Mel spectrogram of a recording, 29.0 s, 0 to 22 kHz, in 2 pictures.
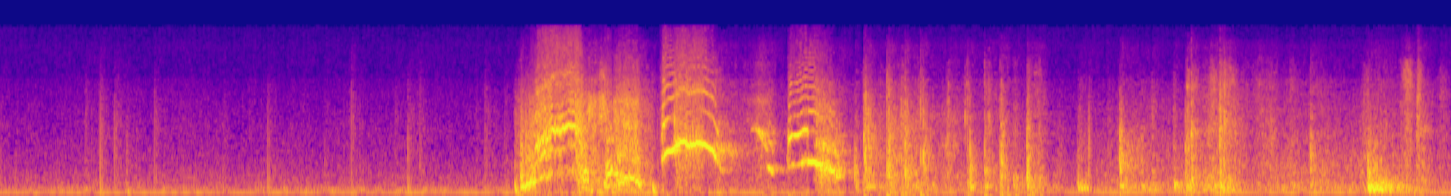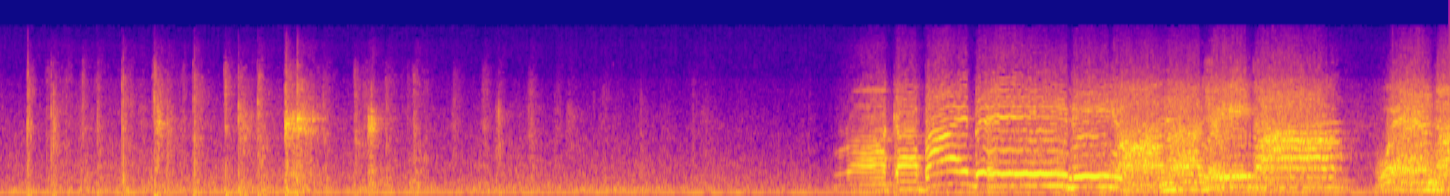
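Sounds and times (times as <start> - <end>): low soundtrack hum: 0.0 - 8.6, 12.5 - 29.0
woman screaming: 5.3 - 8.6
irregular thumps and knocks: 8.6 - 20.4.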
